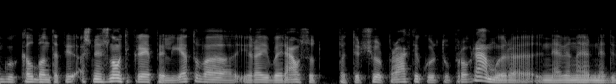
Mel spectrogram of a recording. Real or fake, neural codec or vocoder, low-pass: real; none; 5.4 kHz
